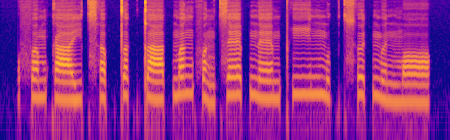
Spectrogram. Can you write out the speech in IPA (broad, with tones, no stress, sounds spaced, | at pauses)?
f ɐ˧ m k aː˨˧ j t͡sʰ ɐ˧ p̚ t̪ ɐ˥ k̚ t̪ aː˨˥ t̚ m ɐ˥ ŋ f ɐ˨˩ ŋ t͡s ɛː˥ p̚ n̪ ɛː˧ m pʰ iː˥ n m ʊ˨ k̚ t͡sʰ ɵ˥ t̚ m ɵ˨ n m ɔː˨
